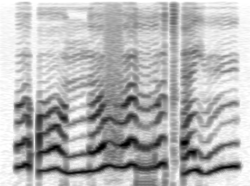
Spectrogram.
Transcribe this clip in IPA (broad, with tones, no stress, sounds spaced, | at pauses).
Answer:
ɵ˧˥˧ ʔ ɔː˩˧˩ nː œ˨˥ v œ˧˥˧ r ɵ˧˥˧ t͡sʼ ɛ˩˧˩ j yː˦˥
